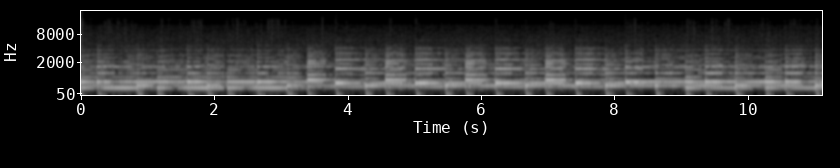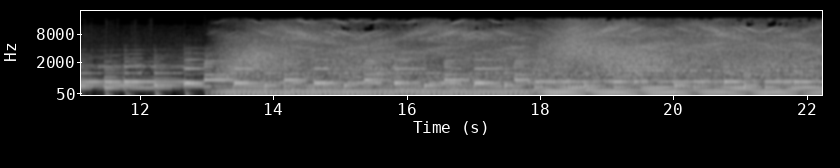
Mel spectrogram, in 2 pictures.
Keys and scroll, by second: 4.0 ctrl+alt+space, 4.9 ctrl+c, 5.1 ctrl+alt+space, 5.3 ctrl+v, 5.4 ctrl+alt+space, 6.3 ctrl+space, 11.4 ctrl+Return, 12.1 ctrl+s, 12.7 ctrl+a, 15.4 ctrl+shift++, 20.0 ctrl+alt+space.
